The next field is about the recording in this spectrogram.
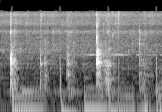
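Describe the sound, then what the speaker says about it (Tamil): Tomatoes sauté in a pan, with a soft sizzle broken by a few spatula scrapes and knocks over a couple of seconds, close and quiet, with no talking. "தக்காளி மசங்கிற அளவுக்கு நல்லா வதக்கிடணும்."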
